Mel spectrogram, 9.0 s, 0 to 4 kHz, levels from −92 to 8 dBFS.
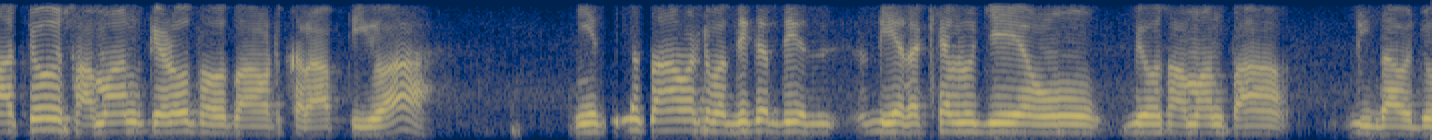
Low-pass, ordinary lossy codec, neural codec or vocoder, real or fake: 3.6 kHz; none; none; real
